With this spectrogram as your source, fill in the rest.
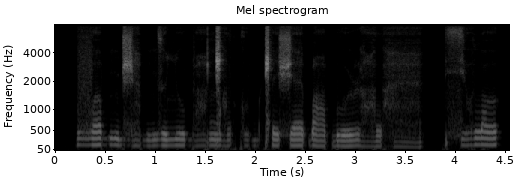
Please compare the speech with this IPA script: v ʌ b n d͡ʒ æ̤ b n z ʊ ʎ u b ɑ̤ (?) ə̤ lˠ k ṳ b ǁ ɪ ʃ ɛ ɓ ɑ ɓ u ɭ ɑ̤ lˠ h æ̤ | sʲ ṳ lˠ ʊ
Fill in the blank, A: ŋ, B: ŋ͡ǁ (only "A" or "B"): B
